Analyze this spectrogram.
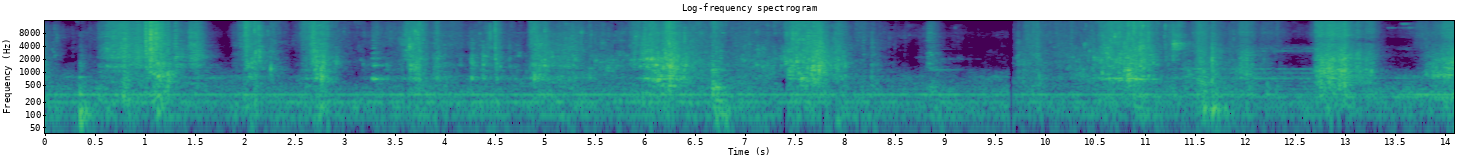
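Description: Water sloshing and splashing in a deep stainless steel bowl as a bunch of small amaranth greens is swished and lifted by hand, in irregular splashes with dripping.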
